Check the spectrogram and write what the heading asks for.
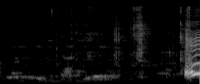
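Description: Quiet room with faint rustles and a light tap from hands handling the paper pages of a picture book. A woman's voice exclaims 'Ei!' at the very end.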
